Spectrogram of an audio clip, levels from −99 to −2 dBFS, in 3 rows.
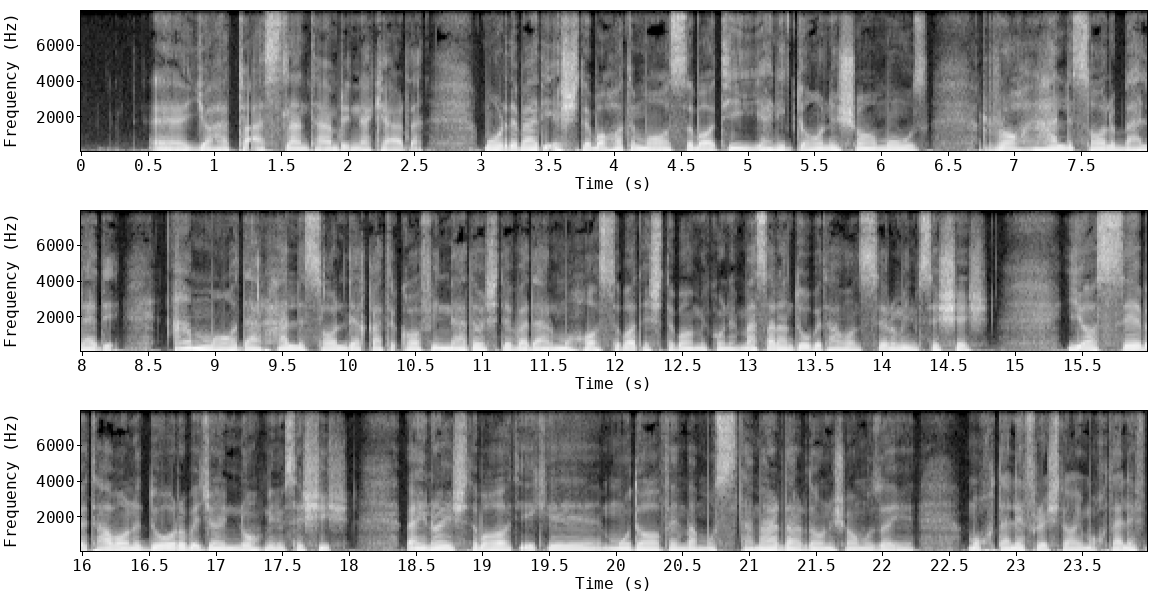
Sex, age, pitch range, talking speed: male, 40-59, 95-130 Hz, 150 wpm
